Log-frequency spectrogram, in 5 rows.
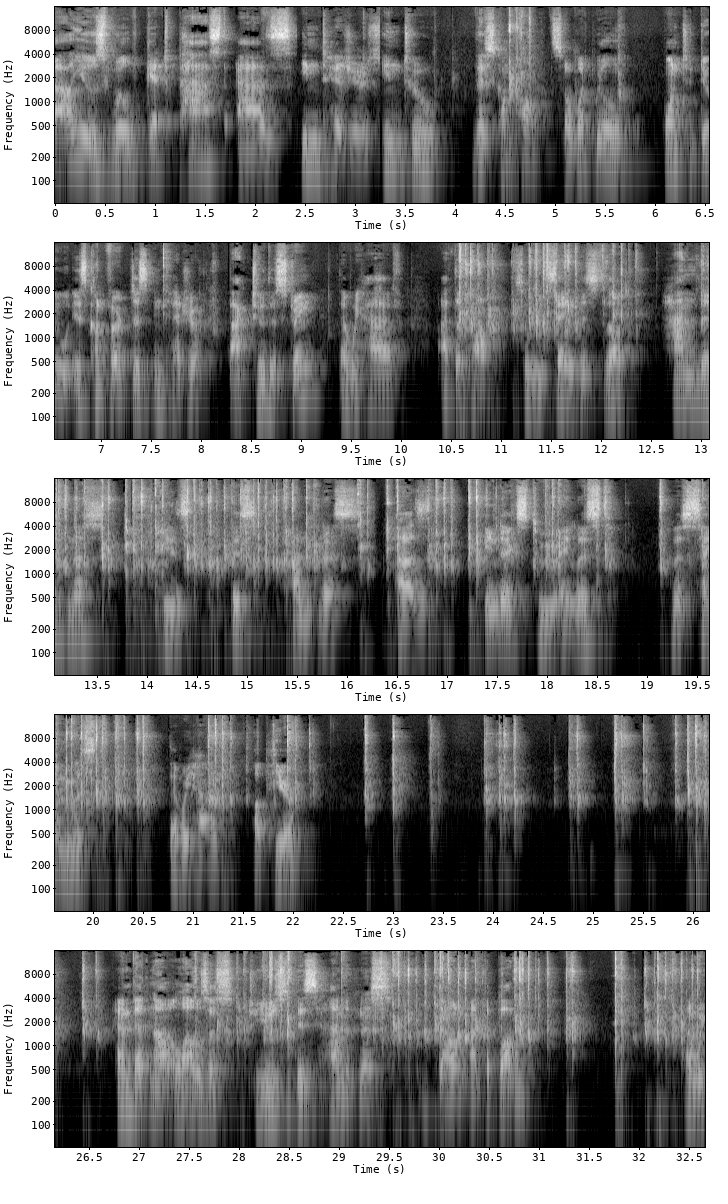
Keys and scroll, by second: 0.0-0.1 typing, 3.2 j, 4.6 o, 4.7 Return, 10.4-32.6 typing, 18.1 ctrl+alt+8, 18.1 ctrl+alt+9, 18.4 Escape.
